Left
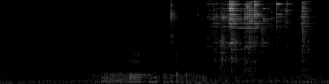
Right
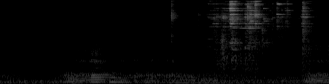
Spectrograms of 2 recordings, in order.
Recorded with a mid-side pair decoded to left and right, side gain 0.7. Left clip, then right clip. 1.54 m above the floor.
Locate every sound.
1.7 s keys jangling: 65° left, 1.3 m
